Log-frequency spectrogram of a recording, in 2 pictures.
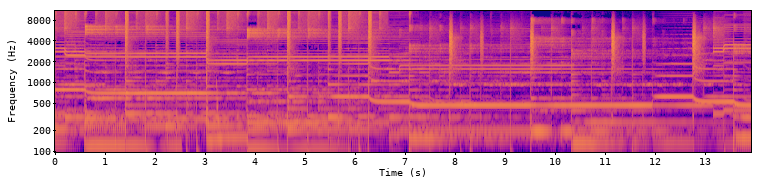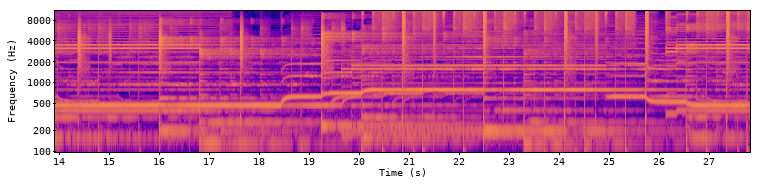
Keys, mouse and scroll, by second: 0.9 shift+s, 5.0 shift+s, 6.5 shift+s, 8.2 shift+s, 9.3 shift+s, 11.9 shift+s, 13.9 shift+s, 15.0 shift+s, 18.2 shift+s, 19.8 shift+s, 23.5 shift+s, 24.7 shift+s, 26.2 shift+s.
